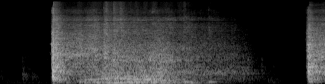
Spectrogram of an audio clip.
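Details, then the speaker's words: Troy-Bilt snowblower that would not start, gas and oil checked, choked, key in run, primed, electric start: engine catches sharply, runs about two seconds, fades out and is cranked again; firing then dying points to a dirty carburetor. "it is firing um but it's dying so that tells me there's something going on with the carburetor"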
